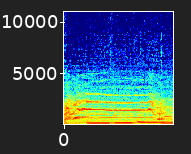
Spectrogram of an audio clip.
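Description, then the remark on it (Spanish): A coyote howls in one long, sustained cry that slides up, holds steady, then bends and falls away. It sounds loud, with no other sounds around it. “Solo se oye el aullido del coyote.”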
